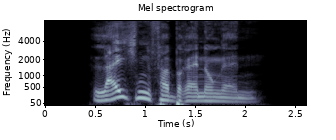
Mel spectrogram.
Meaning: plural of Leichenverbrennung
- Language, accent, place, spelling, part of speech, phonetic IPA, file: German, Germany, Berlin, Leichenverbrennungen, noun, [ˈlaɪ̯çn̩fɛɐ̯ˌbʁɛnʊŋən], De-Leichenverbrennungen.ogg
